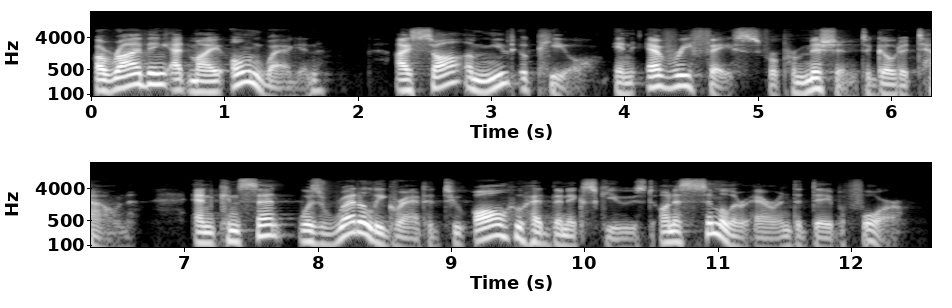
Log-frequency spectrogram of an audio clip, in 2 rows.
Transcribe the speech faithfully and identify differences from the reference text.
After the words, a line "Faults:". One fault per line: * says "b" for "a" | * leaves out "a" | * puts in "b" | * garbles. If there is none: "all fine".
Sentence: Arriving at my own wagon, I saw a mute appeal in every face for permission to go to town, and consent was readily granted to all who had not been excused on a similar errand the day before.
Arriving at my own wagon, I saw a mute appeal in every face for permission to go to town, and consent was readily granted to all who had been excused on a similar errand the day before.
Faults:
* leaves out "not"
